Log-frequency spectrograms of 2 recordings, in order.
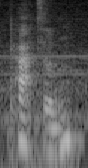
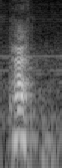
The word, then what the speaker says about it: pattern: I noticed her earlier using the word which she pronounced pattern which I would normally say as pattern for what it's worth.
